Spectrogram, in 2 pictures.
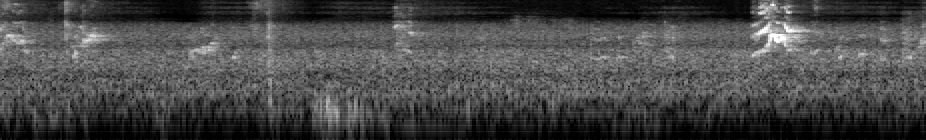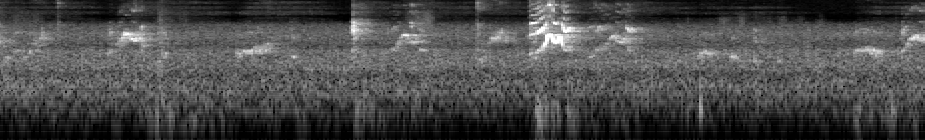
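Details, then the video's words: Cockatiel giving short, sharp chirping calls. Two loud ones stand out about four seconds apart, with fainter chirps scattered between them, all over constant hissing background noise. "Cockatiel Birds"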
